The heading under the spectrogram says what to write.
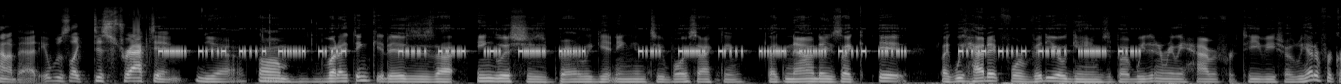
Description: Hellschreiber (Feld-Hell, 122.5 baud), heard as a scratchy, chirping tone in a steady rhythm, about 1800 Hz, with speech in English. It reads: EHUDW FAIBO KBLGCWX MNFSK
